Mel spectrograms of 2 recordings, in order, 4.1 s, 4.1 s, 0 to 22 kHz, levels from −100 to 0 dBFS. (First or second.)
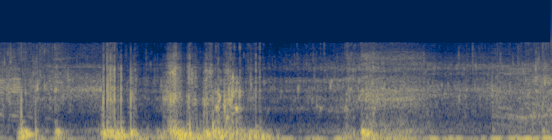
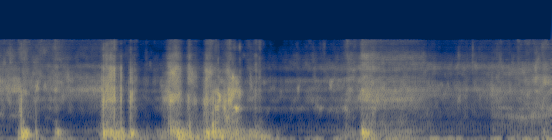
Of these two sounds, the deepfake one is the second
